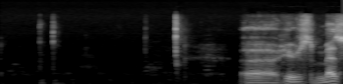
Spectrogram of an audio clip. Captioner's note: mouse clicking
